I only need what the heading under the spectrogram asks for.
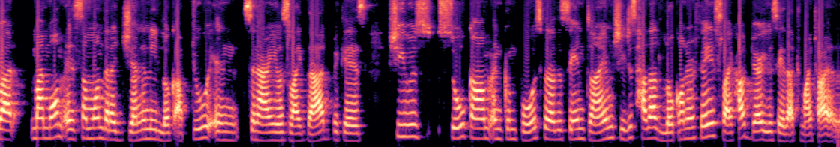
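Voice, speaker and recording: Speaking with a Pakistani accent, a woman uses a medium pitch and ordinary pitch variation at a moderate pace. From Pakistan, Karachi. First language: Urdu. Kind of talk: casual interview conversation.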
